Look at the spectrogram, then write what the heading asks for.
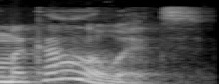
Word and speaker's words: Michalowicz: Michael Michalowicz. Yes. Yep, and I'm glad you pronounced that correctly, because I would have butchered that name.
